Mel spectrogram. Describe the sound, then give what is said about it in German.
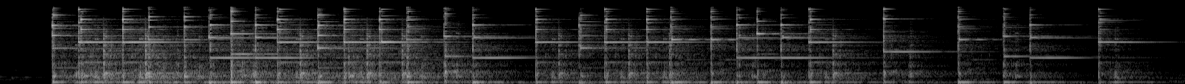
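A tinkling music-box melody of bright, bell-like plucked notes from a box with a metal crank turned hesitantly by hand, played at an uneven, halting pace with a very out-of-tune quality over a faint low hum, then simply stopping. “Zaghaft dreht sie sie, wobei eine unglaublich verstimmte Melodie ertönt.”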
